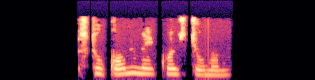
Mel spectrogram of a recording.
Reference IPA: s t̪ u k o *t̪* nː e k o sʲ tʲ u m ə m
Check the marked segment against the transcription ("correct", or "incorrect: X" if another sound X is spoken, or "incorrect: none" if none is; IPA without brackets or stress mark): incorrect: none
